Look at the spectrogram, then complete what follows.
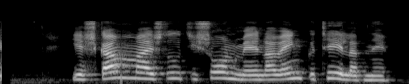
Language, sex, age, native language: Icelandic, male, 12, Icelandic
